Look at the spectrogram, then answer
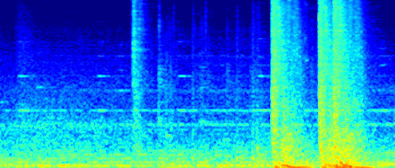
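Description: A weapon turret in Space Engineers fires in bursts: a faint shot early, then two heavy booming blasts close together near the end over a low mechanical hum.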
